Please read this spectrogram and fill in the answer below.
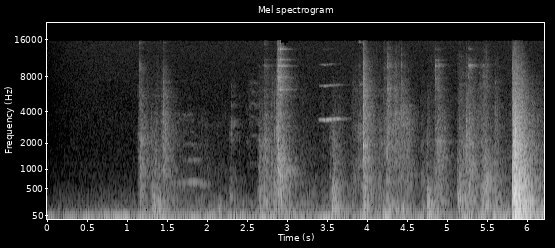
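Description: Wooden door with a glass pane being opened and closed: a run of clicks and knocks from the handle and latch with footsteps, then the door shut with a loud knock near the end.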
